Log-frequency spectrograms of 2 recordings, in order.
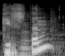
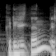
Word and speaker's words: Kirsten: Kirsten, que no, Kirsten. – Es verdad. – Cuidado con esto.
